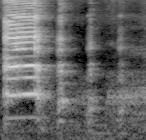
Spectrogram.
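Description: Laying hens on a farm cluck loudly and close by in a quick burst, followed by a few softer clucks alone.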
